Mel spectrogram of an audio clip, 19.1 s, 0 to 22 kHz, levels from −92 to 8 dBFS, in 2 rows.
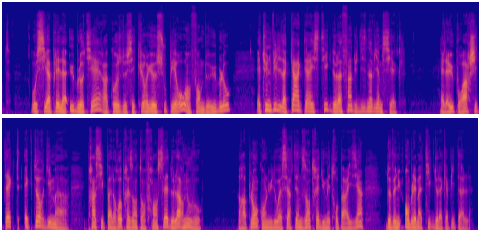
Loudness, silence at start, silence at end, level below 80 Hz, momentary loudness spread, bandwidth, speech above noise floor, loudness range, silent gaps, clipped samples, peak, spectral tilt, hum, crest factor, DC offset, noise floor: -29 LUFS; 0.1 s; 0.2 s; -54 dBFS; 10 LU; 15 kHz; 47 dB; 4 LU; none; under 0.1%; -10 dBFS; -6 dB/octave; none; 20 dB; under 0.1%; -76 dBFS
